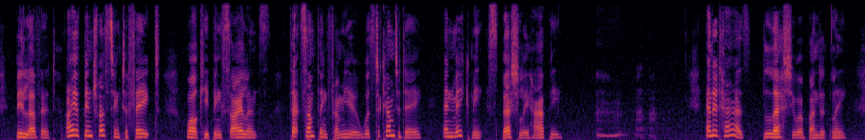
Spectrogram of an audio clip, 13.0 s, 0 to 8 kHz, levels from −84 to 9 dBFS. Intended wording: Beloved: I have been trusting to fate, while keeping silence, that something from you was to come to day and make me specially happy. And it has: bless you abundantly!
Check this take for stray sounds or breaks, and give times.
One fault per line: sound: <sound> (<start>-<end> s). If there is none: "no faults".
sound: laugh (8.9-10.1 s)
